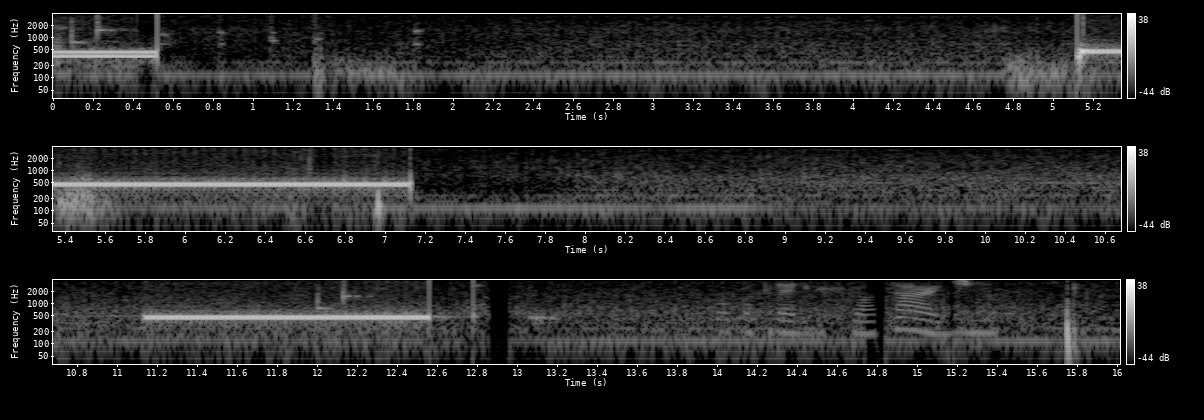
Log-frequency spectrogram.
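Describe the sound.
Telephone tone while a call is being transferred: long, steady, unchanging beeps, two full ones about two seconds each with a longer quiet gap between them, over a constant low hum.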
